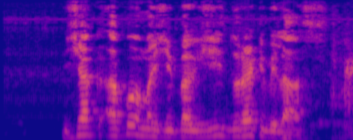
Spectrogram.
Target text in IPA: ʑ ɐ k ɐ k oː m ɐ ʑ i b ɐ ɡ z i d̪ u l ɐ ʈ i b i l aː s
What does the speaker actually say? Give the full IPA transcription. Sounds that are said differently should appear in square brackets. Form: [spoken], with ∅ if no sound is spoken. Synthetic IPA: ʑ ɐ k ɐ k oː m ɐ ʑ i b ɐ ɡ [ʑ] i d̪ u [ɾ] ɐ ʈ i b i l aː s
